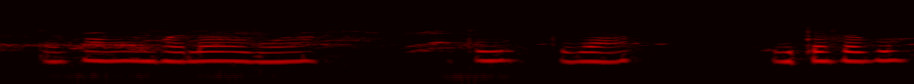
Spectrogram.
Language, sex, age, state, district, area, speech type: Odia, female, 18-30, Odisha, Mayurbhanj, rural, spontaneous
